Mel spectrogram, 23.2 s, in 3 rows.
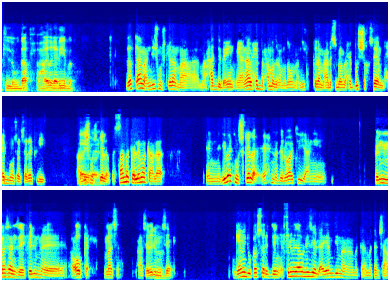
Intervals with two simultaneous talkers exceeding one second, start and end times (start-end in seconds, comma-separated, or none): none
